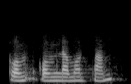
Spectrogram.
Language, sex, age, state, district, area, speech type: Assamese, female, 60+, Assam, Dhemaji, rural, conversation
